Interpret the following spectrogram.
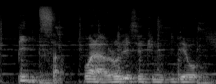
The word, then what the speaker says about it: pizza: en début d'un mot c'est comme dans zuccher peut-être que on a vécu en français de dire pizza comme zucchero mais en italien c'est plus fort pizza voilà aujourd'hui c'est une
